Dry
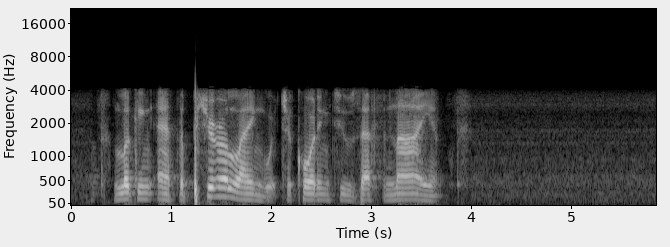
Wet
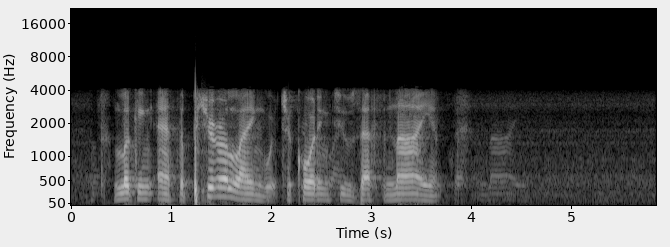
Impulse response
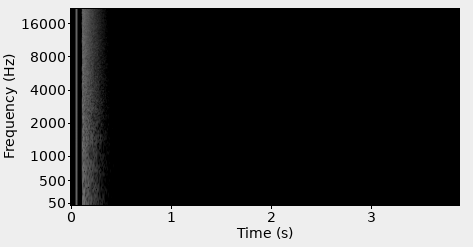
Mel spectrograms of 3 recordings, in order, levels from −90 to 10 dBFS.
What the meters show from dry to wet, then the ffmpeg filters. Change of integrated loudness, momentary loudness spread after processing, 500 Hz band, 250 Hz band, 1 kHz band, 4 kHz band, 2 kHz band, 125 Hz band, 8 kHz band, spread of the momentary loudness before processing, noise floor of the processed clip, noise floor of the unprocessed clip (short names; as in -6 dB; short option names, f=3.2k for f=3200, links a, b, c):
-2.5 dB, 13 LU, -2.5 dB, -2.5 dB, -2.5 dB, -2.5 dB, -2.5 dB, -2.5 dB, n/a, 13 LU, -57 dBFS, -54 dBFS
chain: -filter_complex "[0:a]asplit=2[a][b];[b]adelay=932.9,volume=-24dB,highshelf=f=4k:g=-21[c];[a][c]amix=inputs=2:normalize=0,asplit=2[d][e];[1:a]atrim=start_sample=2205[f];[e][f]afir=irnorm=-1:irlink=0,volume=-27dB[g];[d][g]amix=inputs=2:normalize=0,volume=-3dB"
